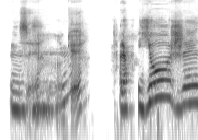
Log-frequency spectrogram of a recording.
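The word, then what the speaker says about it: Ё: y, mais avec deux points, et on le prononce comme yo, Yo.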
